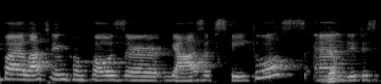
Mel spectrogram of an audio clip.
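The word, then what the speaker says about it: Jāzeps Vītols: Tell us about the next piece and pronounce it for me, please. So it's by a Latvian composer, Jāzeps Spītols, and It is called Zacchaeum, or in English, Rabbit Hair Mother.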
